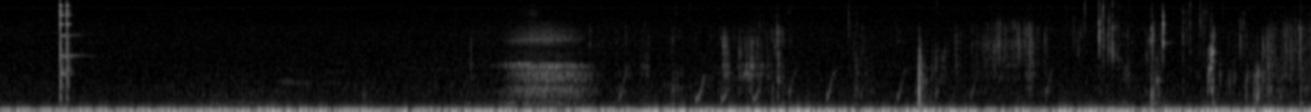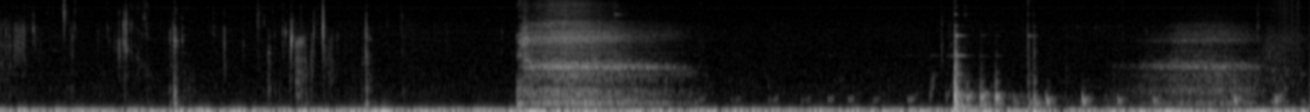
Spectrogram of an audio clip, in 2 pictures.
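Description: Glasses clink together in a toast, a scattering of sharp, bright taps over a low steady hum, with a few louder bursts of clatter or rustling and no voices.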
